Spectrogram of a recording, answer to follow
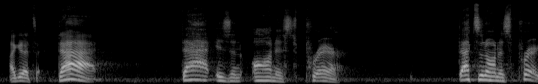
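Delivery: ordinary talk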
